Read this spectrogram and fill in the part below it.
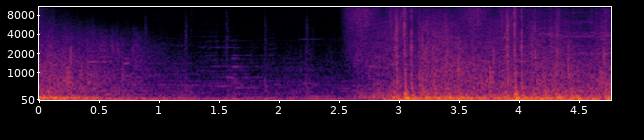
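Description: A Confringo blasting spell erupts in Hogwarts Legacy, a broad rumbling explosion that swells after a quieter stretch and rolls on with crackling bursts, alone with no talk.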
